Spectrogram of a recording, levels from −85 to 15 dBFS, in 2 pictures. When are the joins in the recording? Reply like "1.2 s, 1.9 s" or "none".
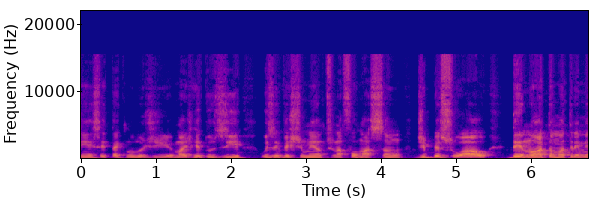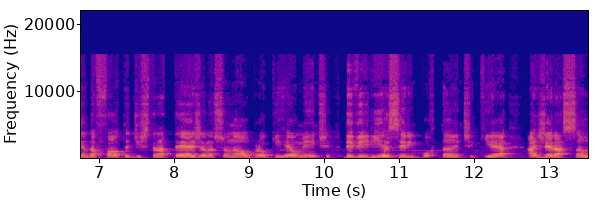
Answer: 4.4 s, 10.2 s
